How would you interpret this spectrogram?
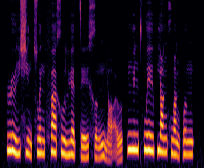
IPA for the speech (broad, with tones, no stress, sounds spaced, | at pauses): ɻ ɻ̩˥˧ i˥˧ ɕ i˥˩ n t͡s w ə˥ n f ä˥ x u˥˧ l ɥ ɛ˥˩ t̪ e˧˥ ɪ̯ x ɤ˧˥ ŋ n̪ j ɑ̰˨˩˦ ʊ̯ | n̪ y˥ n t̪ʰ w e˥ ɪ̯ p j ɑ˥ ŋ x w ɑ˥˩ ŋ p ɤ˥ ŋ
